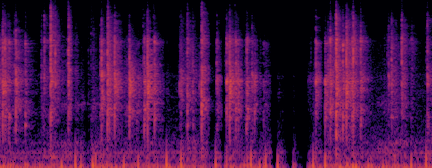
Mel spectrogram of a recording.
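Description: Fast continuous typing on a computer keyboard while programming, dense rattling keystrokes with one brief pause midway, close and steady, no voices.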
